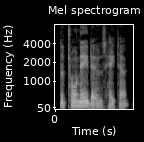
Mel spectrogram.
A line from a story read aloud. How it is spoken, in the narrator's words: said Cho, rather coolly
